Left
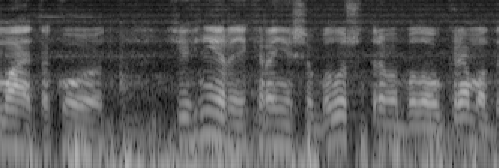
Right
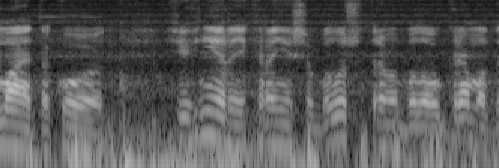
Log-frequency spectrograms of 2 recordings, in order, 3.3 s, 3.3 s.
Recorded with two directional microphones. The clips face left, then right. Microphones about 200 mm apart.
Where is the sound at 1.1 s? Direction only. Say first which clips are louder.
Right 1 dB; 10° right (ahead or behind).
